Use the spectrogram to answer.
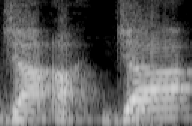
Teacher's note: اس میں الف مد ہے اور اس کے بعد حمزہ آ رہا ہے، تو اس کا مطلب اس میں کھینچیں گے آپ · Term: متصل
